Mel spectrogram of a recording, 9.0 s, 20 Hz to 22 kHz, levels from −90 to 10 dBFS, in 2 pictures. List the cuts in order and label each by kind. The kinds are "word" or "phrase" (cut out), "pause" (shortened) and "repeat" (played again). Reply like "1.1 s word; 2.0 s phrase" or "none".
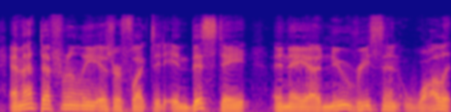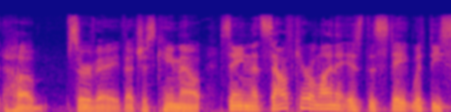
2.6 s pause; 6.6 s pause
